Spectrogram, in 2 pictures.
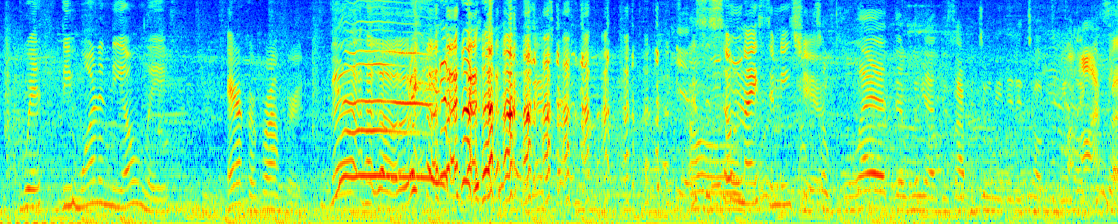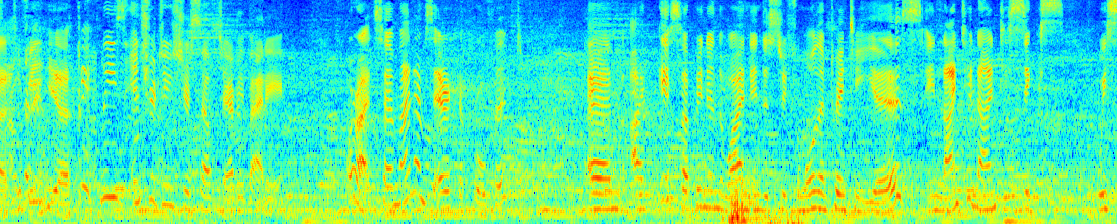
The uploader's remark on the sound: The recording took place at Rake's Progress at The Line Hotel.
